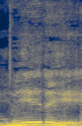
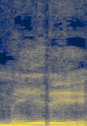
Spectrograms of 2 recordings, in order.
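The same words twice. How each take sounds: The two takes are said the same way.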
